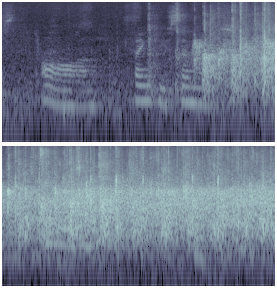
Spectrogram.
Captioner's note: attendees applaud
